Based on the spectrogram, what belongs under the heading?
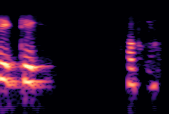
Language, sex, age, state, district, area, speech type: Hindi, female, 18-30, Uttar Pradesh, Jaunpur, urban, conversation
